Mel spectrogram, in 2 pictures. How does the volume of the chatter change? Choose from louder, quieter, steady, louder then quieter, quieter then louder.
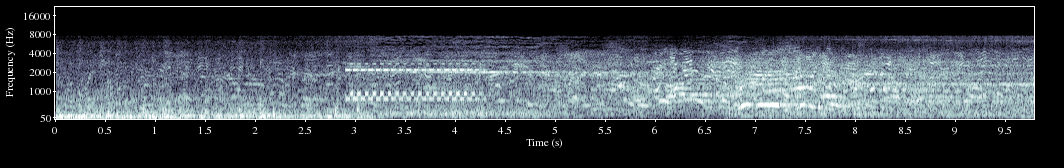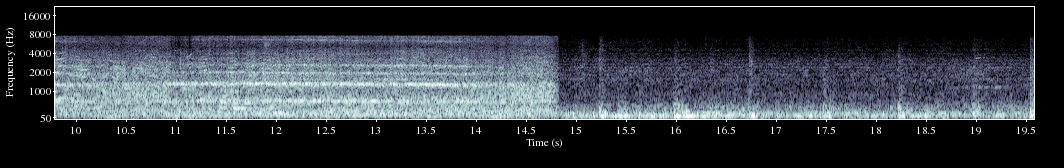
louder then quieter.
